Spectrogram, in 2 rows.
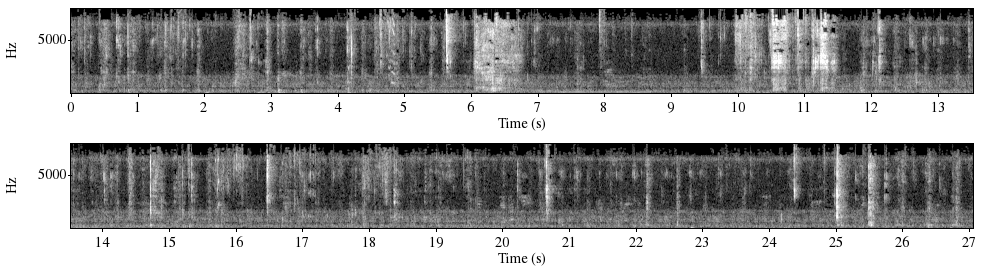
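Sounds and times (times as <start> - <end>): person chewing food: 0.0 - 27.0.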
